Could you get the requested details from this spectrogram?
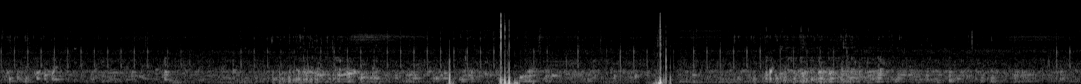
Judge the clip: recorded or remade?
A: recorded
